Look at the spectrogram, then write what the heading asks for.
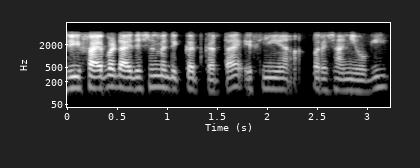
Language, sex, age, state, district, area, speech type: Urdu, male, 18-30, Uttar Pradesh, Rampur, urban, conversation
